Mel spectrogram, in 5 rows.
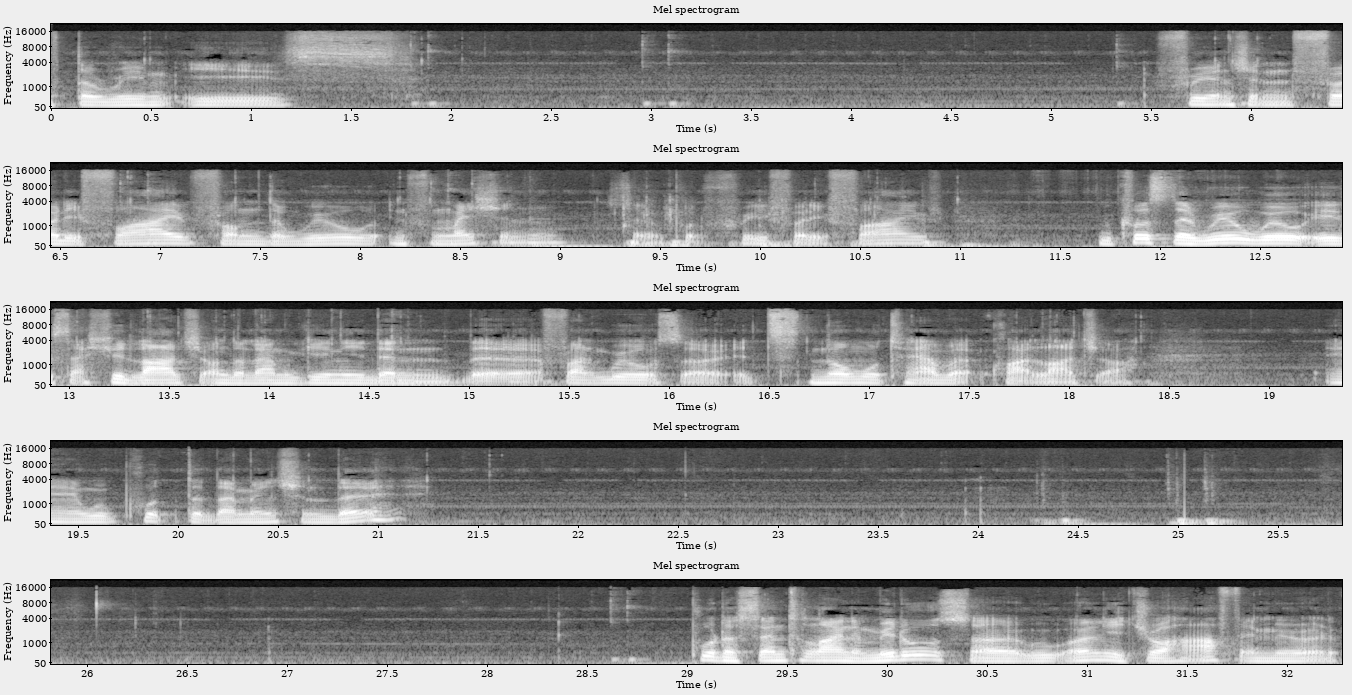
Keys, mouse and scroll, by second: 9.5 KP_3, 12.0-12.9 scroll up 1, 12.9-14.2 scroll down 1, 14.2-14.8 scroll up 1, 15.1 shift+middle click, 15.5 scroll up 1, 15.7 scroll down 1, 18.1-18.5 scroll up 1, 18.5 scroll down 1, 25.1 F8, 28.8-32.2 drag.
